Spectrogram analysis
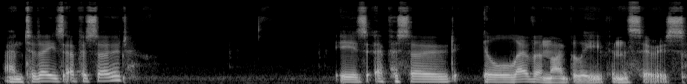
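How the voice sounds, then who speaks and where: A man hosting a podcast, giving a semi-scripted introduction in a measured, informal way. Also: mid-range voice, animated, creaky, darkish tone. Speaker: podcast host.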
